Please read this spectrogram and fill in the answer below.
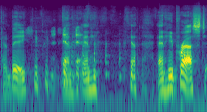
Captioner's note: laughs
